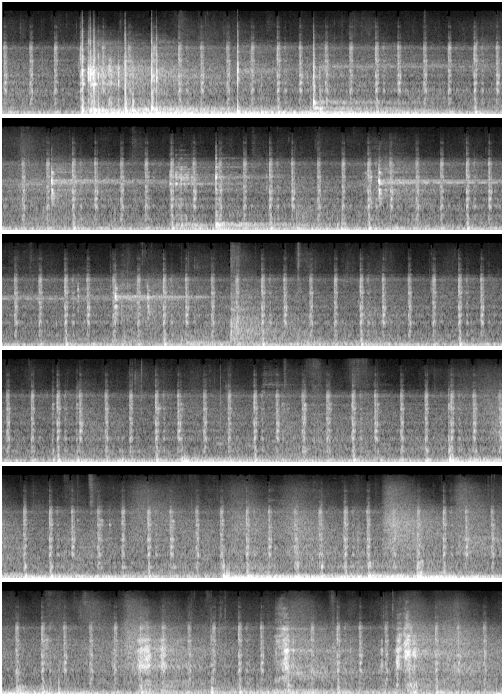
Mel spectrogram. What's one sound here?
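A dancer's feet scuff and stamp on a hard floor in a large echoing hall.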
